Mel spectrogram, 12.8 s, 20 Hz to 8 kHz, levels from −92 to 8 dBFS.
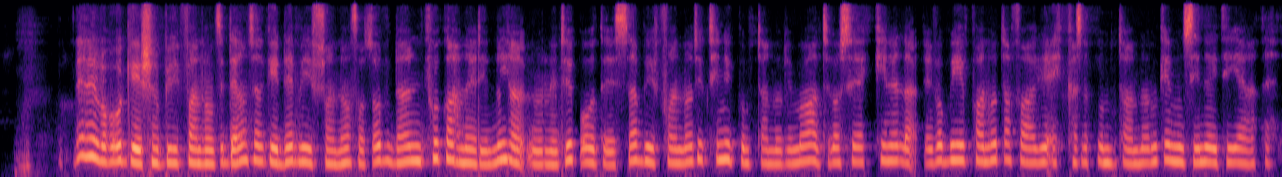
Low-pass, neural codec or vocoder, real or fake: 7.2 kHz; codec, 16 kHz in and 24 kHz out, 0.6 kbps, FocalCodec, streaming, 2048 codes; fake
